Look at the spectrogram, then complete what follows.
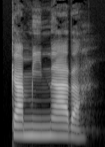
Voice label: "caminara", spanish

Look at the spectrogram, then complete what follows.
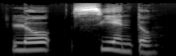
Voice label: "lo siento", spanish

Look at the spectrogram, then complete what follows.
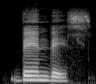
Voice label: "vendes", spanish

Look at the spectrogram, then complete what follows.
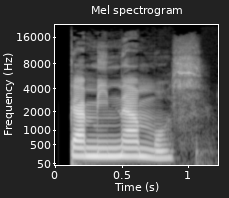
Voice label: "caminamos", spanish

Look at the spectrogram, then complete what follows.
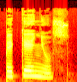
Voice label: "pequenos", spanish

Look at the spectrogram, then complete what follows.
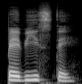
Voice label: "pediste", spanish

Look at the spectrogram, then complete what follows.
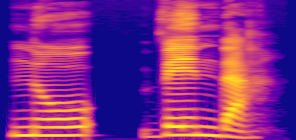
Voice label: "no venda", spanish

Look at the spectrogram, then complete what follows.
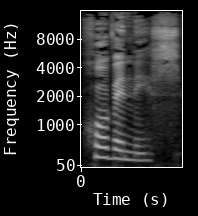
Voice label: "jovenes", spanish

